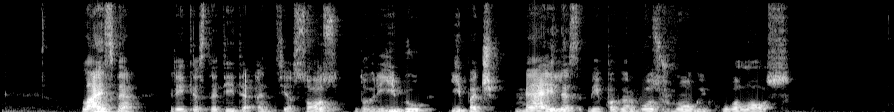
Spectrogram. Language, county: Lithuanian, Utena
